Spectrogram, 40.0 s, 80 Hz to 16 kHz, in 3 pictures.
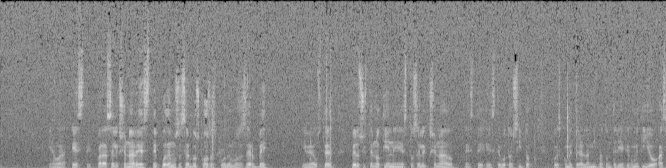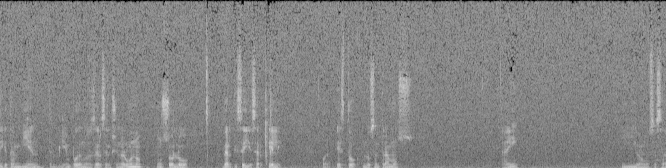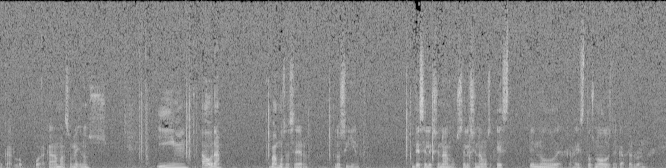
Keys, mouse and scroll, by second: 0.4 click, 1.9 right click, 5.0 b, 5.2 click, 6.1 middle click, 7.3 KP_1, 12.1 a, 16.1 click, 19.4 l, 20.5-23.9 drag, 24.6-28.4 drag, 30.4 alt+Tab, 31.5 alt+Tab, 32.4-32.8 scroll up 3, 32.9 shift+middle click, 33.8 shift+scroll up 2, 34.1 shift+middle click, 35.6 a, 36.4 alt+shift+right click, 37.0 alt+shift+scroll down 2, 37.3-39.4 drag.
